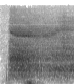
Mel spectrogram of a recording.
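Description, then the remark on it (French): A person blows out a single forceful breath through the mouth to demonstrate a bodily sensation, loud, a steady rushing hiss that holds for over a second with no talking. “Je peux souffler si j'ai soufflé.”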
